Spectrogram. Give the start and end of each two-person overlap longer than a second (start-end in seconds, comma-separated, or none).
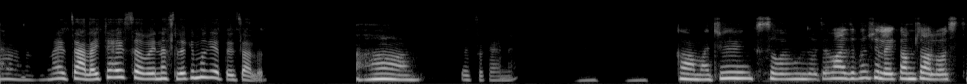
none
